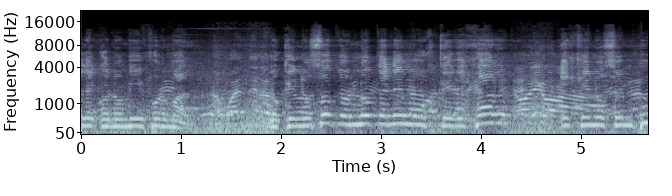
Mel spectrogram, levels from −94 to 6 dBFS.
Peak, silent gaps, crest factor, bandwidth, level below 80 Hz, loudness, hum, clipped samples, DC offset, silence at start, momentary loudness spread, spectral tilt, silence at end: 0 dBFS; none; 14 dB; 13 kHz; -32 dBFS; -16 LUFS; none; under 0.1%; under 0.1%; 0 s; 2 LU; -5.5 dB/octave; 0 s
